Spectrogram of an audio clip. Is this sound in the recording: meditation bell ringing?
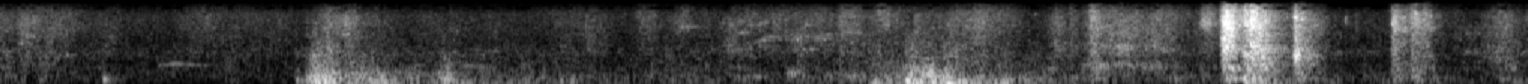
no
